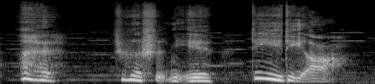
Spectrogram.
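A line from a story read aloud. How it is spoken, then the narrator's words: Old lady crying. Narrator (Chinese): 太夫人哭着对张别驾说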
